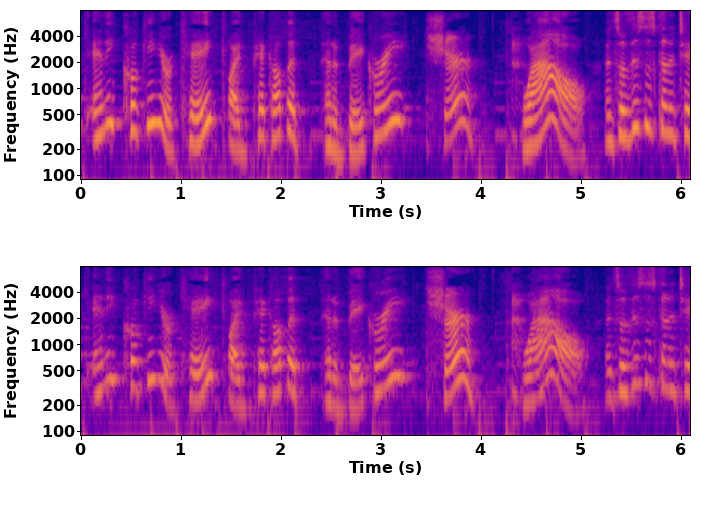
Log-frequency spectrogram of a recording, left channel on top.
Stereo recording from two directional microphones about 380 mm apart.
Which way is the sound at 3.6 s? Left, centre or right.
Right.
